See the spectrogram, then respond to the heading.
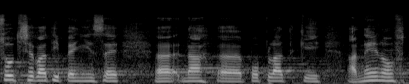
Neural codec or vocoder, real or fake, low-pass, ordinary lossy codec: none; real; 10.8 kHz; MP3, 64 kbps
